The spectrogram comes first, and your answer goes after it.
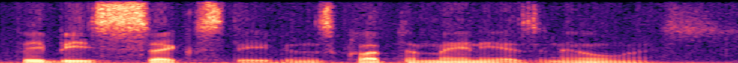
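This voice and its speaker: An American actor playing a wry, world-weary but soft-hearted private detective in a vintage radio drama, clipped and slangy. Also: male voice, a bass voice, normal speed, slight background noise. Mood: frank, sympathetic. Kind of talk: 1940s-50s American radio detective drama, first-person narration.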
